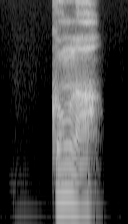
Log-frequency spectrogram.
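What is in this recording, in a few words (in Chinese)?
"功劳", Chinese; HSK; HSK6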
